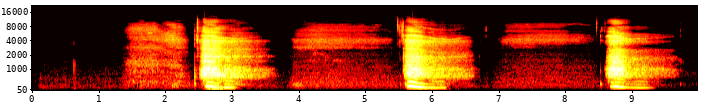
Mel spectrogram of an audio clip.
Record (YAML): exhalation_length: 10.0 s
exhalation_amplitude: 30363
exhalation_signal_mean_std_ratio: 0.31
survey_phase: beta (2021-08-13 to 2022-03-07)
age: 18-44
gender: Female
wearing_mask: 'No'
symptom_fatigue: true
symptom_onset: 12 days
smoker_status: Current smoker (1 to 10 cigarettes per day)
respiratory_condition_asthma: false
respiratory_condition_other: false
recruitment_source: REACT
submission_delay: 3 days
covid_test_result: Negative
covid_test_method: RT-qPCR
influenza_a_test_result: Negative
influenza_b_test_result: Negative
